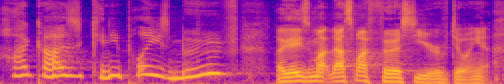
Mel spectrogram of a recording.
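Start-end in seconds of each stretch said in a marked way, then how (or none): 0.0-1.8 put-on nervous, trembling, timid voice, very high. Retelling asking aggressive people to move as a nervous young worker: imitating own shaky nervous voice. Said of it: "twenty-year-old shaking".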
